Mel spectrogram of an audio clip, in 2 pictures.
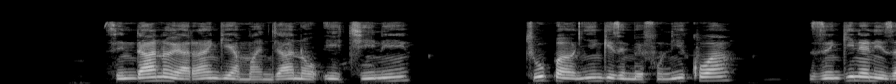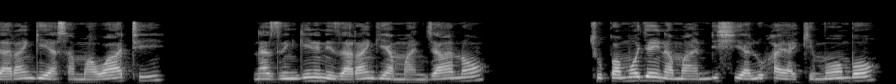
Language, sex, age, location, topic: Swahili, male, 18-24, Kisumu, health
